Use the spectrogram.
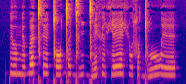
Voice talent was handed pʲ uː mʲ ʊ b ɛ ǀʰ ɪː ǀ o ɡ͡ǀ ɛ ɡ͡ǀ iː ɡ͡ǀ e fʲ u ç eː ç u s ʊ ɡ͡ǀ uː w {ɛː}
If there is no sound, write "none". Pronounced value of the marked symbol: ɪː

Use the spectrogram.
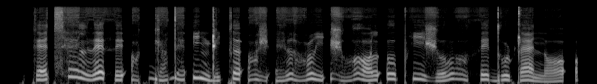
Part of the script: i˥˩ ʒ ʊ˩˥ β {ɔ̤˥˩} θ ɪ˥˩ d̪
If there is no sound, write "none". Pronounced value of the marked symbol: ɔ̤˥˩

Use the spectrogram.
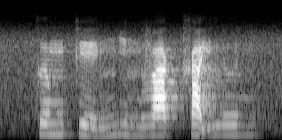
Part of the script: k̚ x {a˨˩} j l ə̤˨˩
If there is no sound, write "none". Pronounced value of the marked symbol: a̰˧˨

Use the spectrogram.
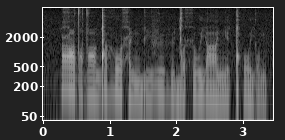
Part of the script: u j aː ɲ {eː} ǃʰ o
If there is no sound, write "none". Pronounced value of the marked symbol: e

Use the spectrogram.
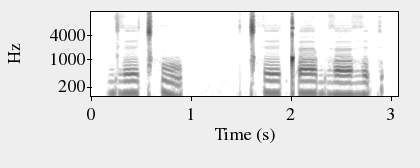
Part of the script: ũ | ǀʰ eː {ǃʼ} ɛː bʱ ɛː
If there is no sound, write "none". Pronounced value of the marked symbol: ǃʼ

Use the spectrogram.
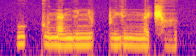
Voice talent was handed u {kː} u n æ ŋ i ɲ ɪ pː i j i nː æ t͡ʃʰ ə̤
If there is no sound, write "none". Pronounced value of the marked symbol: kː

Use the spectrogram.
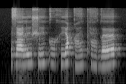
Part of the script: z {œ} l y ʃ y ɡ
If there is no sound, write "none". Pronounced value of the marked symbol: æ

